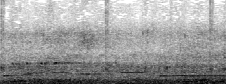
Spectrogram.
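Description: Airport terminal hall ambience: a steady din with a few short, high electronic tones sounding now and then.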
